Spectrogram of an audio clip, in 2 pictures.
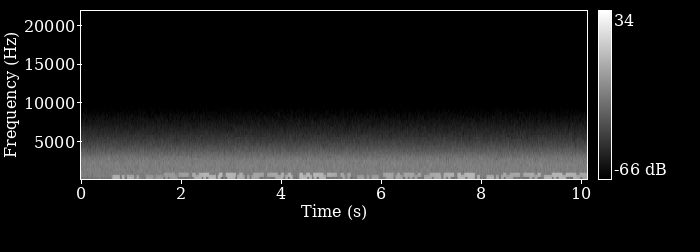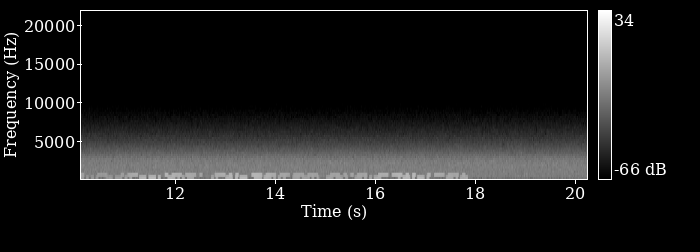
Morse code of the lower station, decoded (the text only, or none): CQ CQ DX IK7ZGX IK7ZGX IK7ZGX <AR> K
